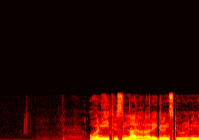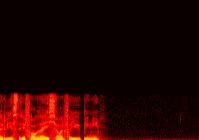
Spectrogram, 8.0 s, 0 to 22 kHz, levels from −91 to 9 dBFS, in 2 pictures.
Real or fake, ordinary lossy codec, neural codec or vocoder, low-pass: real; none; none; 7.2 kHz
